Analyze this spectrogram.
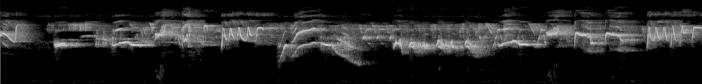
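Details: Oriental magpie-robin (kacer) singing in full 'gacor' style with a rich 'isian mewah' fill-in: a nonstop, varied stream of high whistles, rapid trills and chattering notes, with one sweeping downward slur in the middle.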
